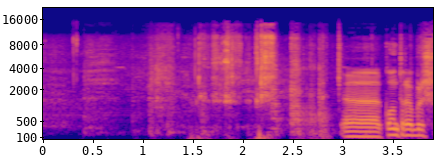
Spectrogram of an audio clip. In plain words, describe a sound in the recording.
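Thin metal roofing rattles and clanks under a hand.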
